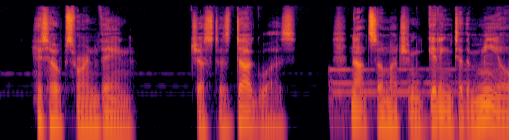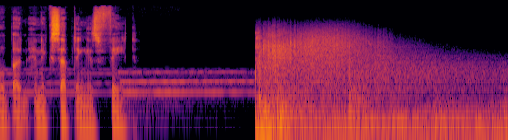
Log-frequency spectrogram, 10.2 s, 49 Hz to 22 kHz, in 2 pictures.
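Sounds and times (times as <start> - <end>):
speech: 0.4 - 6.5
loud deep explosion-like bang with rumbling roar: 7.6 - 10.1.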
